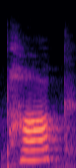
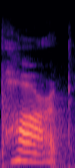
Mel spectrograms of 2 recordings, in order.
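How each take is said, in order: First: It is said in a British accent. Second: It is said in an American accent. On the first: "park British" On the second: "park American"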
